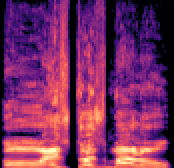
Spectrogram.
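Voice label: negative vocalization, Spanish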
